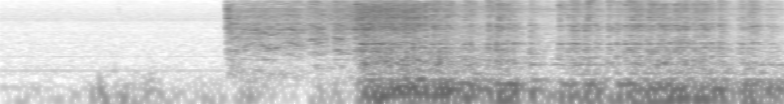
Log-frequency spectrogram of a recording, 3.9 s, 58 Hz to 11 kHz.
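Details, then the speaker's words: Chevrolet Camaro Z28 V8 on its first start after three years of work: brief quiet cranking, then it catches at once into a deep, strong rumble; normal, healthy start. "all right that sounded way better that was the first start"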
